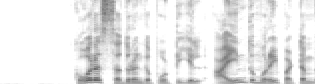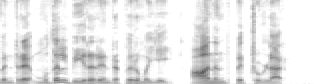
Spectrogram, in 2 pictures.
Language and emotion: Tamil, neutral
